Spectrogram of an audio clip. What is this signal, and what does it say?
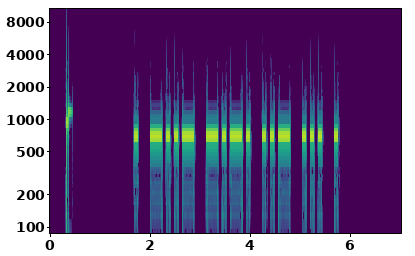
Morse code, heard as a keyed tone, about 15 wpm, 700 Hz. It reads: EXCUSE
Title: Top 501-750 Words 15wpm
